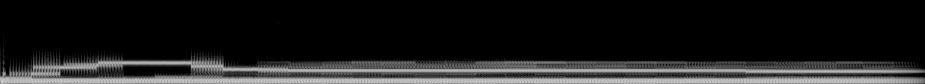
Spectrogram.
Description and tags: A sound created in Giorgio Sancristoforo's program Berna, which emulates an electro-acoustic music studio of the 1950s. Subsequently processed and time-stretched approximately 1000% in BIAS Peak.
time-stretched, Sancristoforo, Berna, electronic, electro-acoustic, ambient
